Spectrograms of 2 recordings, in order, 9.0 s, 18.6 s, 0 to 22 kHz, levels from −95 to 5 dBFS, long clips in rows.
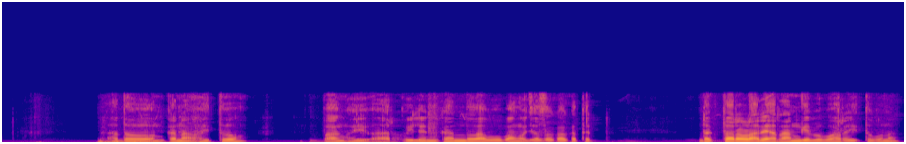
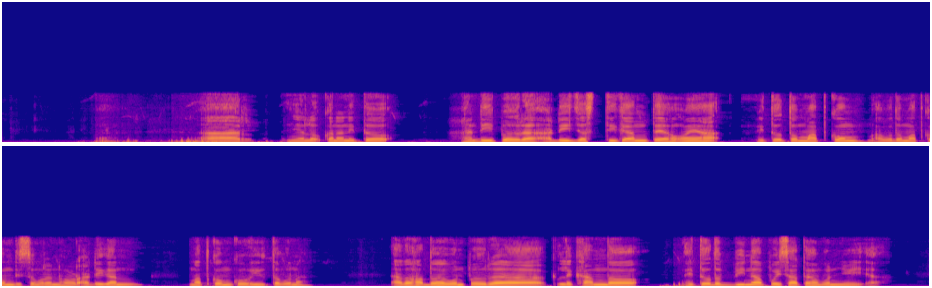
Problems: background sounds at intervals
